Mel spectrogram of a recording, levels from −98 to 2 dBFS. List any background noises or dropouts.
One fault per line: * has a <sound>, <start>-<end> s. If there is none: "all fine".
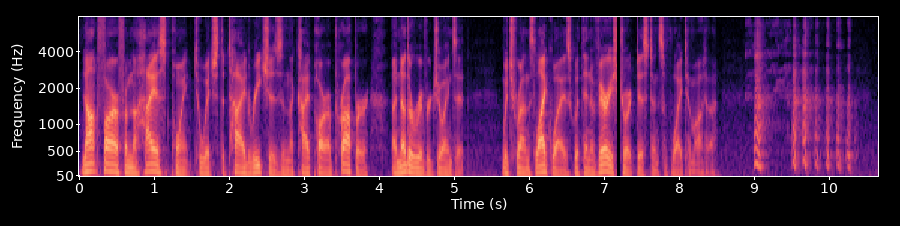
* has a dropout, 7.2-7.2 s
* has a laugh, 8.9-10.4 s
